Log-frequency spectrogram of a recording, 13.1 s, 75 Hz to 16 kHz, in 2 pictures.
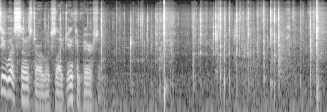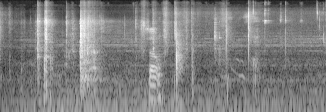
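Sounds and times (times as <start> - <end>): packaging crinkling: 0.6 - 6.7.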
